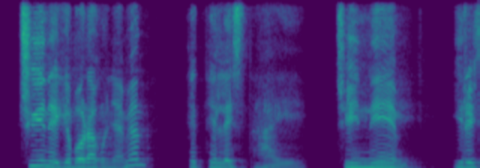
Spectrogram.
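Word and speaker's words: τετέλεσται: 여러분 이거는요 헬라오로 뭐냐면 테텔레스타이 한번 따라해 보세요. 테텔레스타이 조금 어렵죠 발음이 테텔레스타이 바로 헬라어로 예수님께서 마지막 다 이루었다.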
